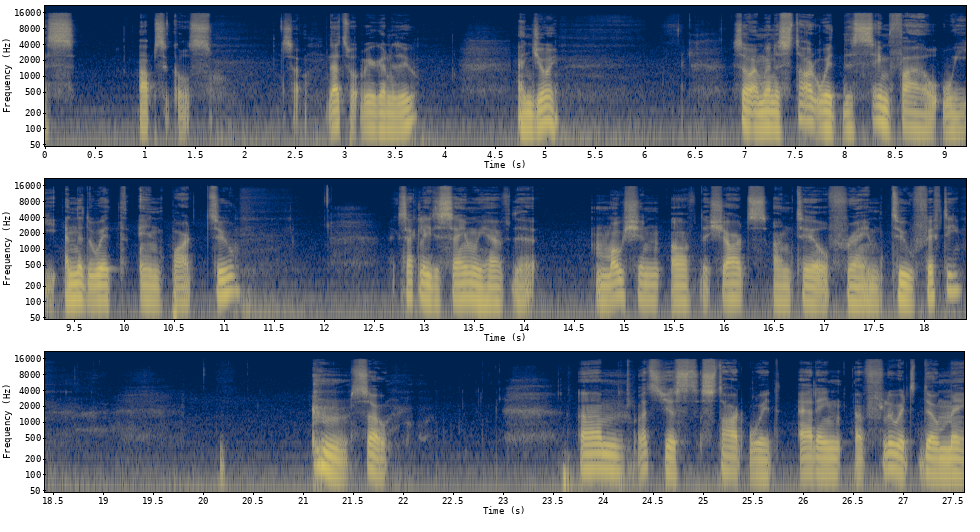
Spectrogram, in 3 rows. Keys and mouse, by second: 7.3-12.8 middle drag, 13.6-15.5 drag, 20.7-24.7 middle drag, 24.2 shift+c, 25.0-27.3 middle drag.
